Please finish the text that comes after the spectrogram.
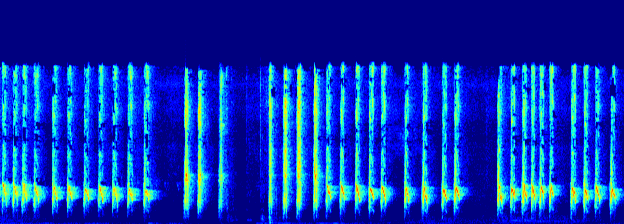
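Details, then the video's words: Grey-cheeked bulbul in vigorous full song, used as training material for other birds: long runs of sharp, clipped notes repeated rapidly in bursts, with short pauses between the phrases. No other sounds are heard. "Suara Cucak Jenggot Gacor Untuk terapi jenggot Bahan"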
